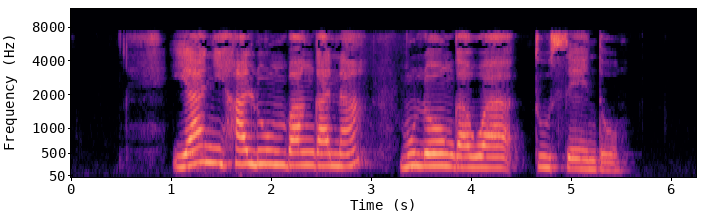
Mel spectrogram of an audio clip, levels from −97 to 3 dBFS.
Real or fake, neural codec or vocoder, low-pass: real; none; 7.2 kHz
